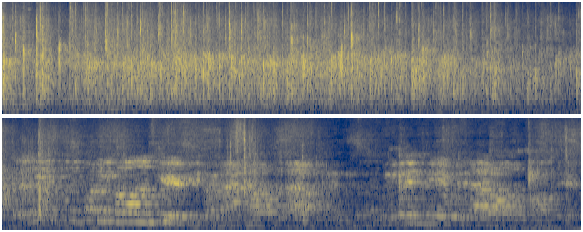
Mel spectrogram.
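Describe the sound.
A round of applause from an audience for the organizer of the event, dense steady clapping for about four seconds that thins out, followed by people talking and laughing as the clapping fades.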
